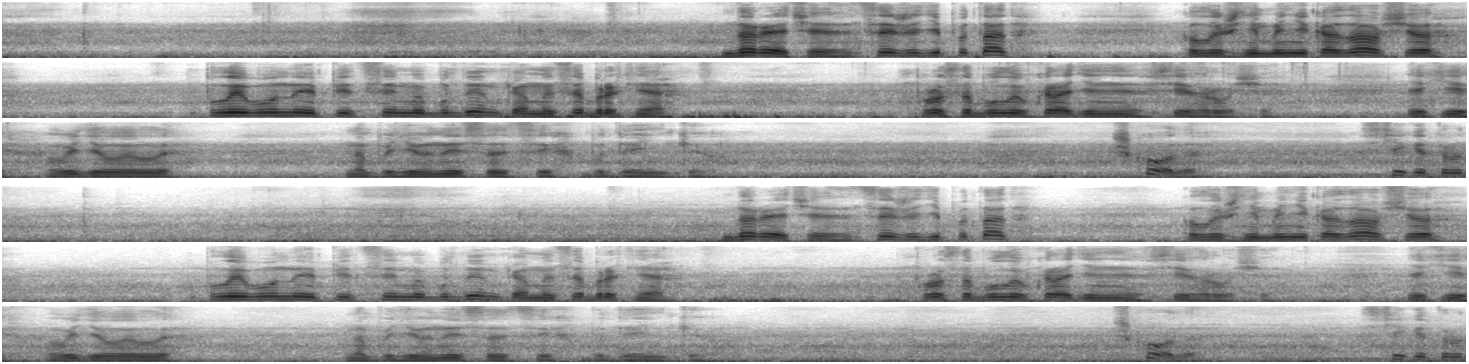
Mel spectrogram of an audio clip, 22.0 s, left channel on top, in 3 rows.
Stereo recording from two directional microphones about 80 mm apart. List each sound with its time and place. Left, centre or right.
1.8 s rub: centre
3.7 s speech: left
4.2 s speech: centre
4.8 s speech: left
8.4 s speech: left
10.3 s speech: left
11.9 s speech: centre
20.1 s speech: left
21.4 s speech: centre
